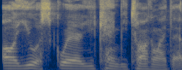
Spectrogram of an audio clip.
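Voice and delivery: usual speaking voice

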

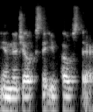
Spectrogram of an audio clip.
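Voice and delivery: normal talking voice

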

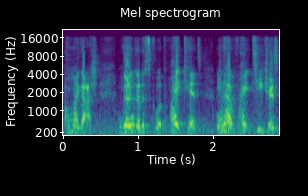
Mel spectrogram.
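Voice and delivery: put-on giddy, thrilled, super excited, rattled-off gush. Retelling their first day of third grade, imitating own excited past self. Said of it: "I was super excited. I was just like".

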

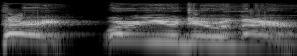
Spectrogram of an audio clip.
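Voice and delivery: shouting. Voicing someone down the hall as the players are exiting: yelling guard. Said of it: "when he yells that".

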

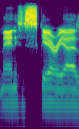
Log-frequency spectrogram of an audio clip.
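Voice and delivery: ordinary delivery

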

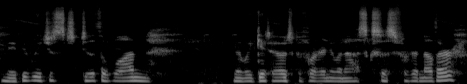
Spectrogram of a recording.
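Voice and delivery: very quiet under breath. A player's character speaks to a companion: very quietly under breath. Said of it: "very quietly under my breath just kind of say".

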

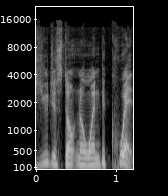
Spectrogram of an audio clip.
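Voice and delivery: ordinary talk, nothing marked

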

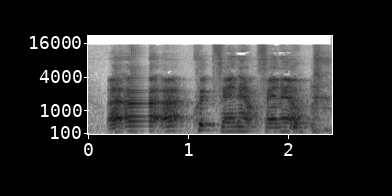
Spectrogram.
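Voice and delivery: flustered, stammering, panicked robot voice, high and loud. Acting out a droid commander reacting to tactics: imitating a panicked commander droid. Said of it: "It's like".

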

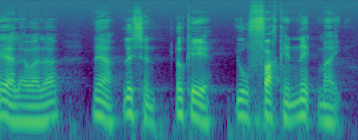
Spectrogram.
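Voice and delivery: put-on English bobby cop voice. Imagining scolding a suspended player: English Bobby cop voice. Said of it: "you'd act like an English Bobby Cop".

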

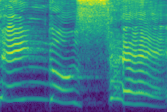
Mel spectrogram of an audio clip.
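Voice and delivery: mock blood-curdling, high, loud Spanish scream, "sed" drawn out. Recounting a woman screaming in Spanish: retelling a woman's screams. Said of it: "she kept screaming it and screaming it".

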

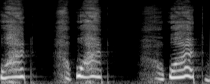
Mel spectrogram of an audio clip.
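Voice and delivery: very high-pitched, stunned, amazed disbelief. Retelling his reaction when she opened the door, retelling being blown away. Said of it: "he was blown away".

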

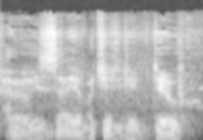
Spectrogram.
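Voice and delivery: frightened, low, fretful muttering to himself. Voicing a character reacting to a terrified bard: muttering to himself. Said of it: "Yakig mutters to himself".

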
